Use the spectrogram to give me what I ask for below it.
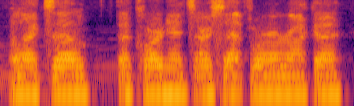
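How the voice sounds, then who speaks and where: A woman voicing a calm, dutiful male robot with a robotic voice, giving flat, formal reports. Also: on the low side, fairly quick, echoey room, lightly acted, low-quality recording. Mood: matter-of-fact. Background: soft music.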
